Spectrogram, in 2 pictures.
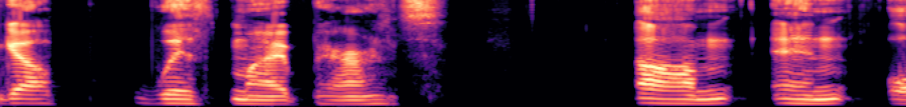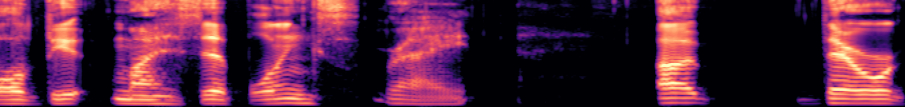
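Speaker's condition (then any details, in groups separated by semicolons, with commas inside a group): Traumatic brain injury from tumour; brain tumour, about 54 percent removed, balance lost; onset 7 years ago, radiation, arm crutches, physical therapy; speech affected, in speech therapy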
